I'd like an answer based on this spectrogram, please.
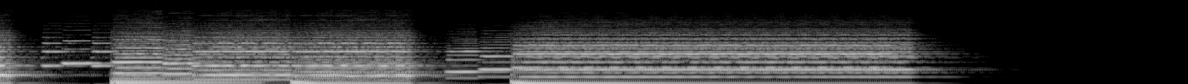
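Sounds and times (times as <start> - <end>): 
MIDI music mix: 0.0 - 9.8.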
